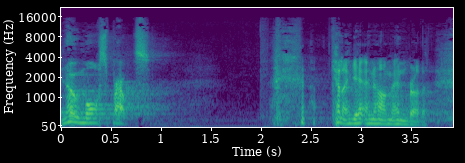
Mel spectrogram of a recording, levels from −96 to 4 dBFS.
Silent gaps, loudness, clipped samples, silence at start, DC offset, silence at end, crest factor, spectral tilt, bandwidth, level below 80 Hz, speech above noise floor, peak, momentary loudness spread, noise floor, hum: none; -27 LUFS; under 0.1%; 0 s; under 0.1%; 0 s; 24 dB; -4.5 dB/octave; 15.5 kHz; -66 dBFS; 42 dB; -4 dBFS; 12 LU; -68 dBFS; none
